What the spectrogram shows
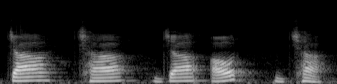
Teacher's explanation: चा, छा, जा और झा, इनको हम स्पर्श संघर्षी वर्ण भी कहते हैं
